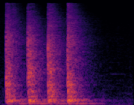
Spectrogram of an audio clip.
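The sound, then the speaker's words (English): Four firm knocks on a door in a steady, even rhythm, each a solid thud with a short ringing decay, fairly loud with no voices. “You walk up to the gates of heaven and you knock on it.”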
